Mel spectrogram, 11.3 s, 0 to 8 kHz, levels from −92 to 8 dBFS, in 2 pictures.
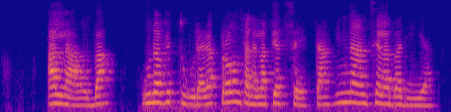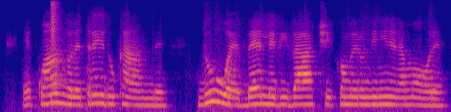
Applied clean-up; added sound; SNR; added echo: none; Snare drum; 16 dB; none.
